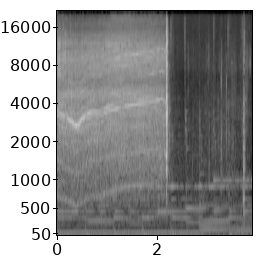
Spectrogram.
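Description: A power drill boring a tap hole into a maple tree, a steady close whine with pitch shifting slightly as the bit cuts, then the motor stops and a quieter hum remains.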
